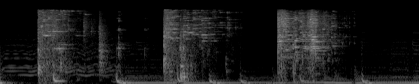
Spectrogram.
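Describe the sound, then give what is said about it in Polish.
Glass is deliberately smashed three times in a row, each loud crash bursting into bright shattering and tinkling shards that fade before the next hit. No one speaks. “A, jak masz za dużo emocji, jesteś trochę wkurzony, e, no to kurczę, e, możesz zrobić to ze szkłem.”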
